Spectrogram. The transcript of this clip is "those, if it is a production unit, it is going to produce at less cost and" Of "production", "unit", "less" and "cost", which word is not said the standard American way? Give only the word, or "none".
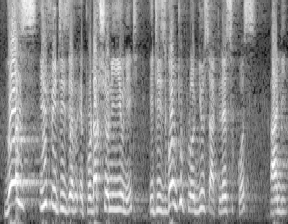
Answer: cost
